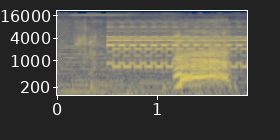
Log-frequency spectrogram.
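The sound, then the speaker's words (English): A telephone rings with a steady, warbling electronic trill that starts after a short quiet moment and carries on to the end, with a louder, brief sound overlapping it partway through. “Nora goes back to her packing as Luther answers the phone.”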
